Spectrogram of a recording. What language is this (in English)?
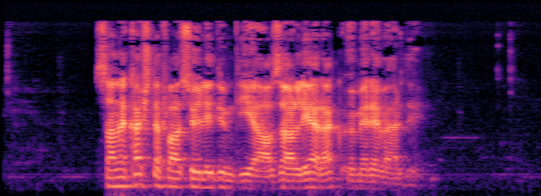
Turkish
